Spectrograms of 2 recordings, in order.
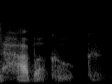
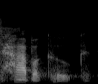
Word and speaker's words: Habakkuk: And that is Habakkuk. That is Habakkuk. His name is spelled in the Hebrew He Bet Kuv Vav Kuf.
